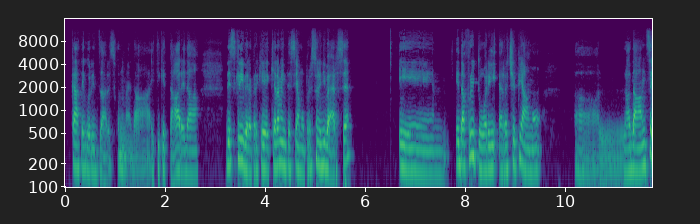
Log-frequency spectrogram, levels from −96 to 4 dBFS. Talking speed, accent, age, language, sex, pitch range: 95 wpm, native, 20-39, Italian, female, 155-185 Hz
